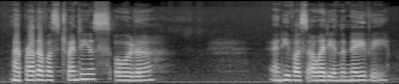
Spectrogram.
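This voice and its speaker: A woman with a German accent, medium in pitch with a dark, mellow tone, monotone and flat in intonation at a fairly slow pace. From Germany. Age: 80s+. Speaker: animal rights activist and author. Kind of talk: personal life story interview.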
